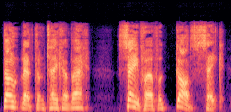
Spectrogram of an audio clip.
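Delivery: high, loud urgent pleading; frantic plea for help; desperate plea. A narrator's reading. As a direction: beg them to save her. Pleading to save Cassie.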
